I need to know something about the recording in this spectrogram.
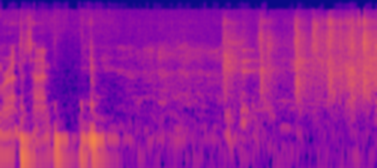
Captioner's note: audience laughing; audience clapping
